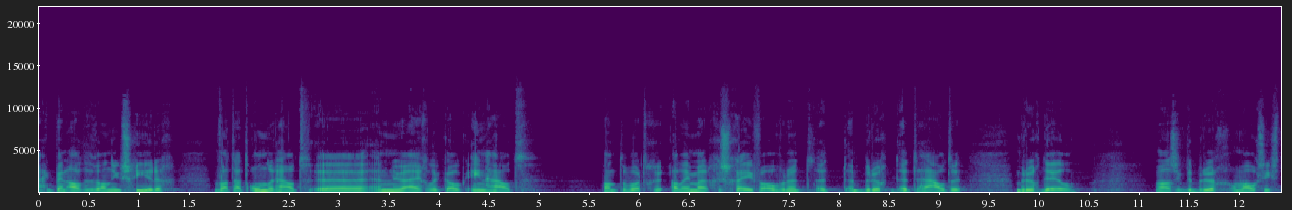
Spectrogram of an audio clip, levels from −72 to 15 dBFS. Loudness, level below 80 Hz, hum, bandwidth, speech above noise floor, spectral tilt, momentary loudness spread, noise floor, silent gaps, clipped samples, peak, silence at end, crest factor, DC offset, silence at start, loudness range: -17 LUFS; -50 dBFS; none; 11.5 kHz; 41 dB; -6 dB/octave; 8 LU; -57 dBFS; none; under 0.1%; 0 dBFS; 0.05 s; 16 dB; under 0.1%; 0 s; 3 LU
